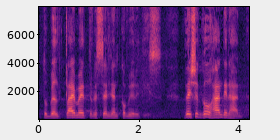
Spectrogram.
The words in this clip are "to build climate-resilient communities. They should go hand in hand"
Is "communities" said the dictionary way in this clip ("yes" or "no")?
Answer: no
